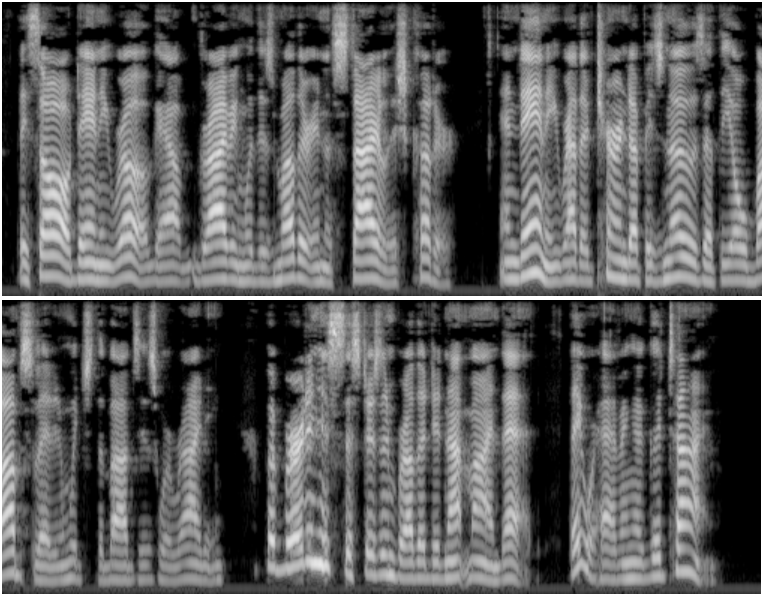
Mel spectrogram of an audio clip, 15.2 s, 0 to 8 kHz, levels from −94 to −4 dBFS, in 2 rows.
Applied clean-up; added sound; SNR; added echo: none; none; none; none.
